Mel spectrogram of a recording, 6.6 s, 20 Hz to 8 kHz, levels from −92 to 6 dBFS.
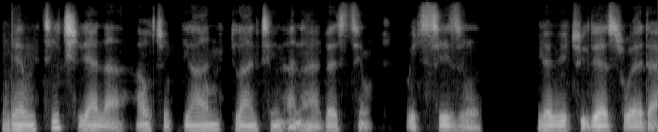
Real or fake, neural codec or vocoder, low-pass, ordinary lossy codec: fake; codec, 16 kHz, 1 kbps, FunCodec, trained on LibriTTS, 50 frames a second; 7.2 kHz; none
